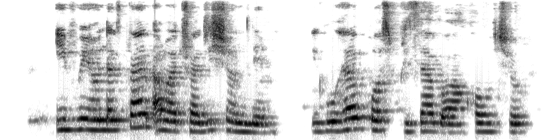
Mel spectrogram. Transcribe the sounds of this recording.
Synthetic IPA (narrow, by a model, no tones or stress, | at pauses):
ifwiɔ̃ndəstãndaʊətʰɹadiʃɔ̃ndɛ̃m | itwilɦɛlpɔspɹizɛvaʊwəkʰɔlt͡ʃɔ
